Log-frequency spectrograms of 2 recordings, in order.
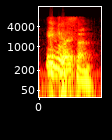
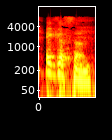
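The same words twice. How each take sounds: Both takes have the same delivery.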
